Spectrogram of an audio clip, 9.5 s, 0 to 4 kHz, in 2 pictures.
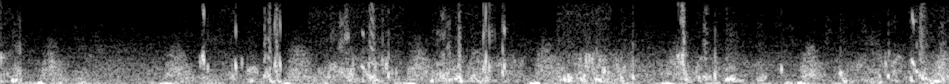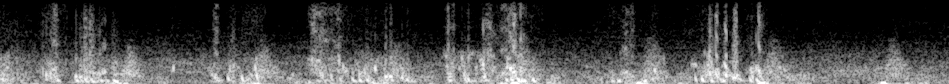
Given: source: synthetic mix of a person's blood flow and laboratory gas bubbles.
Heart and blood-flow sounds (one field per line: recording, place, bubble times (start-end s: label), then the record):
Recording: Doppler ultrasound of blood flow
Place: subclavian vein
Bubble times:
0.00-0.12 s: bubbles
0.97-1.46 s: bubbles
1.54-2.07 s: bubbles
2.11-2.63 s: bubbles
2.77-3.19 s: bubbles
3.36-3.94 s: bubbles
4.17-4.87 s: bubbles
4.92-5.45 s: bubbles
5.58-5.65 s: bubbles
5.72-6.07 s: bubbles
6.27-6.85 s: bubbles
6.94-7.46 s: bubbles
7.63-8.10 s: bubbles
8.17-8.62 s: bubbles
From the record:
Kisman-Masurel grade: 332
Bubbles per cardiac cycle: rolling drumbeat, 9 or more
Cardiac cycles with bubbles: 50 to 99%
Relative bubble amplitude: moderate (0.250 to 0.450)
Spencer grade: 3 (all of the cardiac periods contain showers or single bubble signals, but not dominating or overriding the cardiac motion signals)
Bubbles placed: anywhere in the cardiac cycle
